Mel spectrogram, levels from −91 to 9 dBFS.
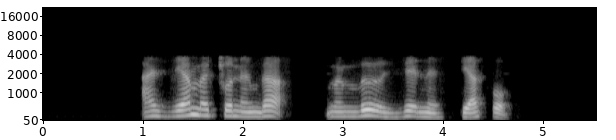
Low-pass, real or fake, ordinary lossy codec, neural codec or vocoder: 3.6 kHz; fake; AAC, 32 kbps; codec, 16 kHz, 2 kbps, FunCodec, trained on LibriTTS, 25 frames a second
